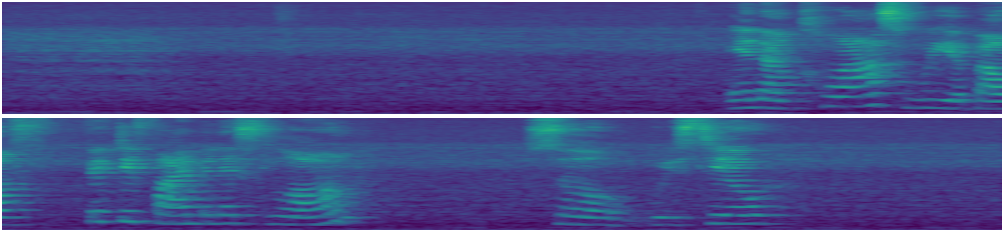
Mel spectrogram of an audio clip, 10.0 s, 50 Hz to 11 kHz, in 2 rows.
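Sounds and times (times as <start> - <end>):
faint hum: 0.0 - 10.0
low background hiss: 0.0 - 10.0.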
